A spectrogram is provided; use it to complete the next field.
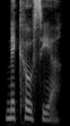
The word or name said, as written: nicosia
